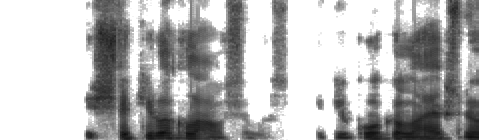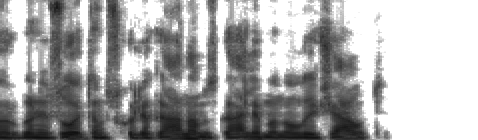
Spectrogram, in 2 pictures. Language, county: Lithuanian, Panevėžys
